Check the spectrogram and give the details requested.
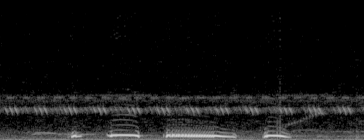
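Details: Decoy spotted dove cooing at daybreak to find a mate and lure wild doves. One phrase: a short note, a hooked coo, a long drawn falling coo, then a final hooked note. Rapid high ticking continues in the background.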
